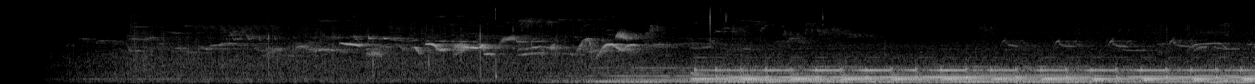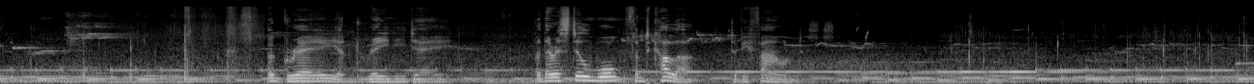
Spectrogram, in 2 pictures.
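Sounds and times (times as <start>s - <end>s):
songbirds singing: 0.3s - 25.0s
music of held chords: 5.6s - 25.0s.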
